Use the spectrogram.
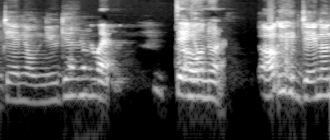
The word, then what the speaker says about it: Nguyen: And also your co-star, Daniel, I don't know how to pronounce his last name, Daniel Daniel Nguyen. Nguyen.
